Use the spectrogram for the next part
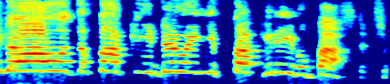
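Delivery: furious yell, pitched high and loud; hammed-up angry outburst at the villains; outraged shout. Imagined confronting evil people.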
